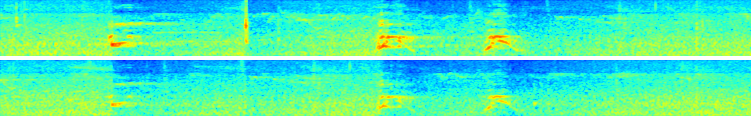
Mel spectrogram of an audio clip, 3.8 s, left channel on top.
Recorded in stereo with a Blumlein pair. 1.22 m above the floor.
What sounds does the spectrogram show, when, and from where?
0.5 s a dog barking: 60° left; by 2.7 s 65° left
